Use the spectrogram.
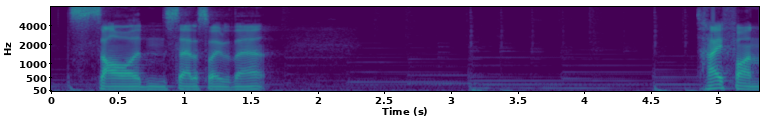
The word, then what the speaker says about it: Typhon: and satisfied with that Typhon not typhoon wait is it pronounced like Typhon really I thought Ben just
